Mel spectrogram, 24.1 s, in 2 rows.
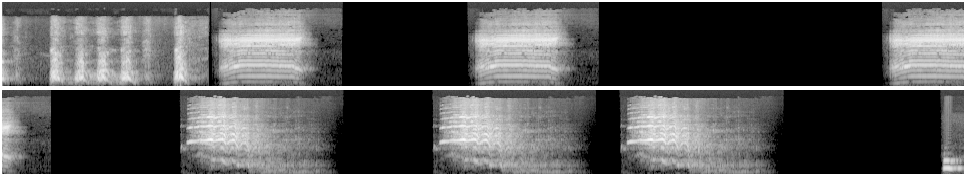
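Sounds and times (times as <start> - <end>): sheep bleating: 2.7 - 3.9, 5.9 - 7.1, 11.1 - 12.3
horse whinnying: 14.3 - 16.0, 17.5 - 19.2, 19.8 - 21.5.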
